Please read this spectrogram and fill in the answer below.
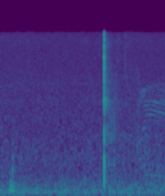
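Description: A single sharp crack of a cricket ball striking the bat, about one and a half seconds in, over faint outdoor background noise.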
